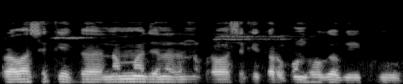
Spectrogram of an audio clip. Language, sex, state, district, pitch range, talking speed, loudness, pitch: Kannada, male, Karnataka, Dharwad, 115-120 Hz, 105 wpm, -19 LUFS, 120 Hz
